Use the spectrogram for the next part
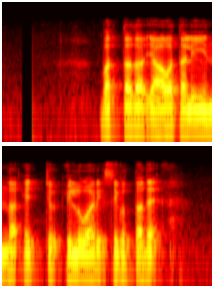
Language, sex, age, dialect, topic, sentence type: Kannada, male, 60-100, Coastal/Dakshin, agriculture, question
